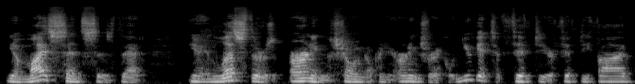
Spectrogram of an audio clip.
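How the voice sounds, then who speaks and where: Guy lawyer hosting, explaining stuff practically, lots of you-knows, mid pitch. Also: lively intonation, a little fast, fairly bright tone. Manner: explains in a practical way, many "you know" fillers. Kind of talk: explanatory casual discussion.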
